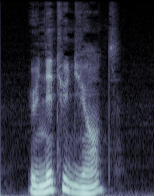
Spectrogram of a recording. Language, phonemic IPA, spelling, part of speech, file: French, /e.ty.djɑ̃t/, étudiante, adjective / noun, Fr-étudiante.ogg
- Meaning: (adjective) feminine singular of étudiant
